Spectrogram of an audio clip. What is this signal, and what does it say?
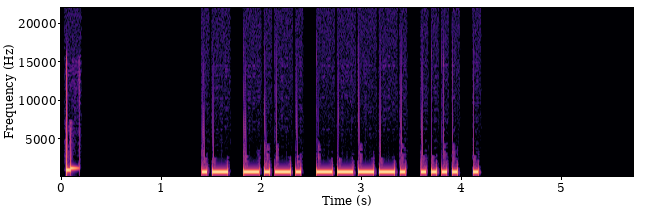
Morse code, heard as a keyed tone, about 22 wpm, 700 Hz. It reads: AC9HE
